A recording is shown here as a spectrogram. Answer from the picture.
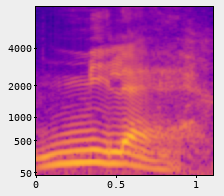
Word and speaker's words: Mille: This is you got to say it like that, Mille, okay?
